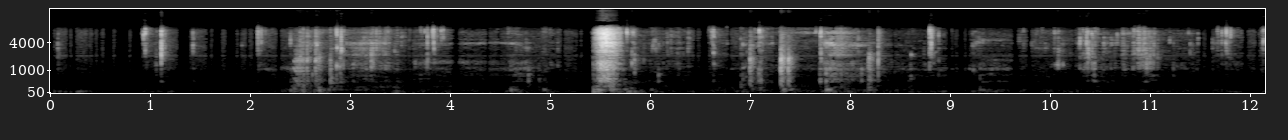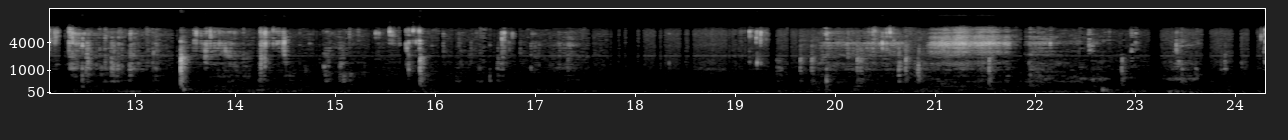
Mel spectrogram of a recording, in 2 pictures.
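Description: Close-miked eating sounds of boiled artichoke leaves: scraping the soft flesh off the leaves with the teeth, chewing and wet lip smacks, in irregular bursts of clicks. One sharp click, the loudest sound, comes about five and a half seconds in.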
